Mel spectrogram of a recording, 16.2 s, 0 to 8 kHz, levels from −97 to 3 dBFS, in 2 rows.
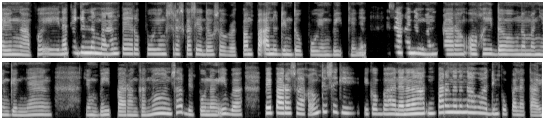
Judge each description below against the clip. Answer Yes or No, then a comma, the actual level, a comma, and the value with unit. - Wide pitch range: No, average, 3.6 semitones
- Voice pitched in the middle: No, high, 235 Hz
